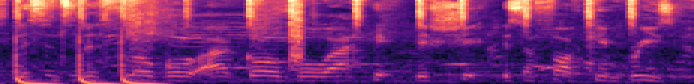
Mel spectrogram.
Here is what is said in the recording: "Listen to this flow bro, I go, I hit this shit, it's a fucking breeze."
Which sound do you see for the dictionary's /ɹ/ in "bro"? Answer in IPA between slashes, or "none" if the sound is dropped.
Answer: /l/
